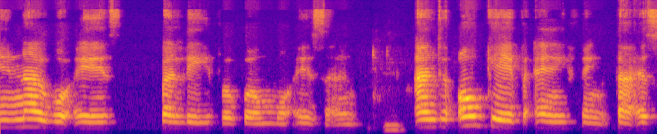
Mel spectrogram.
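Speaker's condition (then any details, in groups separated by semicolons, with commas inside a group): Motor neurone disease; bulbar onset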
